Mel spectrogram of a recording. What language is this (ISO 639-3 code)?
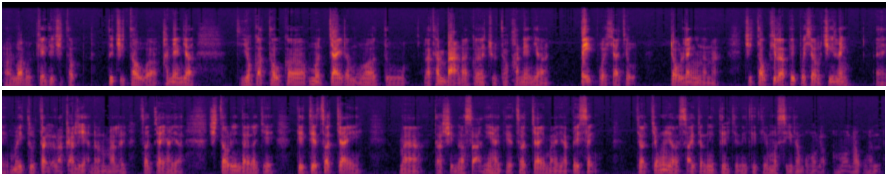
tha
